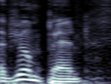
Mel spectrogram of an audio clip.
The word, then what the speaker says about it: Phnom Penh: Phnom Penh, Phnom Penh, dove migliaia di cambogiani sono stati torturati e rinchiusi dai Khmer Rouge.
